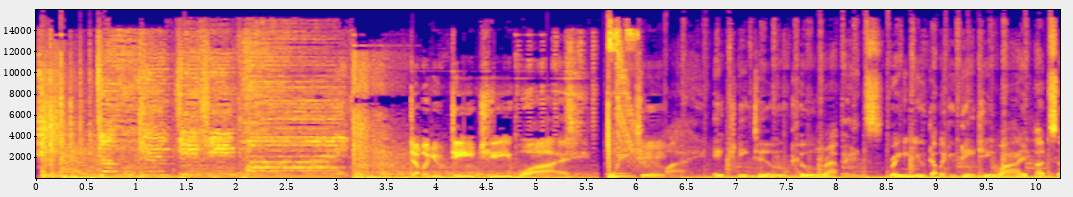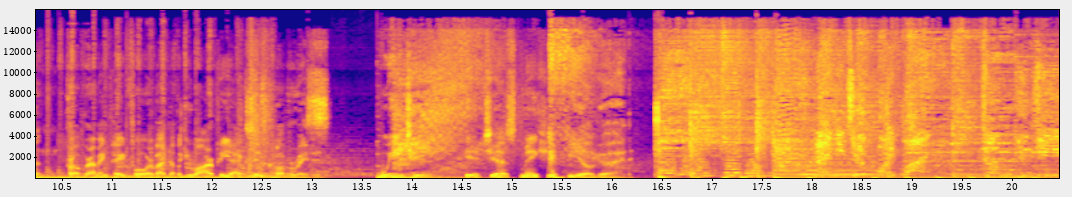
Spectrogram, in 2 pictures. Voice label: sweepers; WDGY; aired on WDGY the evening of December 7, 2022; Various sweepers that aired on WDGY the evening of December 7, 2022.; Minnesota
